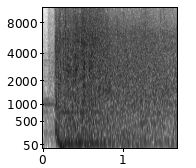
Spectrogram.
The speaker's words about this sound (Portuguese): resultando numa grande explosão que matou os alemães naquele local com uma onda de choque.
